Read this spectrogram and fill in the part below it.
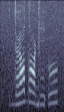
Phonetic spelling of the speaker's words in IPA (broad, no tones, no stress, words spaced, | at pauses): dœdˤøɡiʔu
